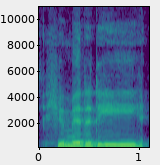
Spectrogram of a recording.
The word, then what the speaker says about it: humidity: Today's request was for the words humidity and fluidity. This viewer was talking about how it was difficult for them to pronounce the ditty ending. So the suffix ditty has two flap sounds, and it's challenging.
